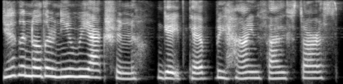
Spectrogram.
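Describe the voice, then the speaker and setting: A soft-spoken woman chats casually on a livestream, thinking aloud with dry, wry humor. Her voice is mellow and a little high, and she takes her time with her words. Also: steady tone, slow pace, clean tone, dull audio. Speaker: livestreamer, vtuber. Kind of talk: casual chat reacting to a game livestream.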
